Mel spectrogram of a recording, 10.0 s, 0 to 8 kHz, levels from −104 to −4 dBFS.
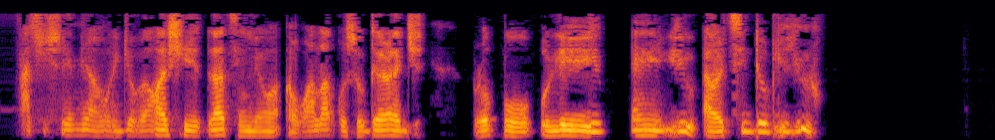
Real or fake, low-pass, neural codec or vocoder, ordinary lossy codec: fake; 7.2 kHz; codec, 16 kHz, 1 kbps, FreqCodec, larger model; MP3, 24 kbps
